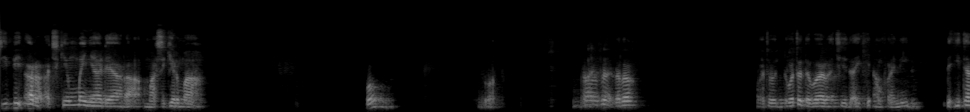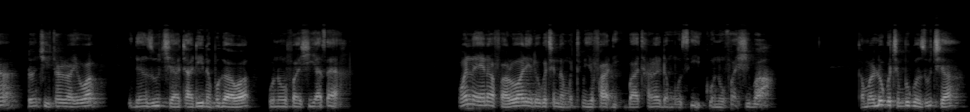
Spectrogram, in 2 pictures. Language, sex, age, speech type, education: Hausa, male, 30-45, spontaneous, tertiary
